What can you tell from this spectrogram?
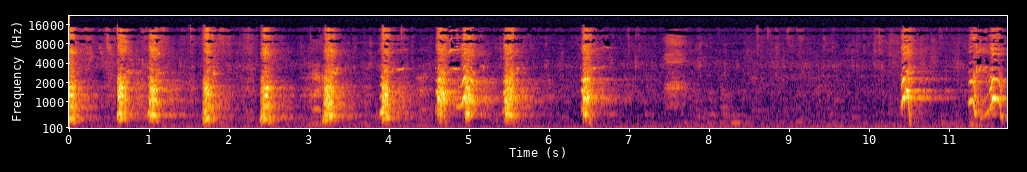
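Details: German Shepherd barking at an intruder: a run of about a dozen loud, sharp, evenly spaced barks roughly every half second to second, then a pause before a few more barks and a person's voice giving commands.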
